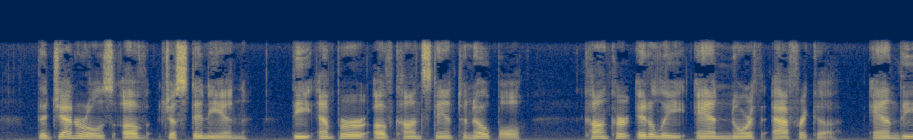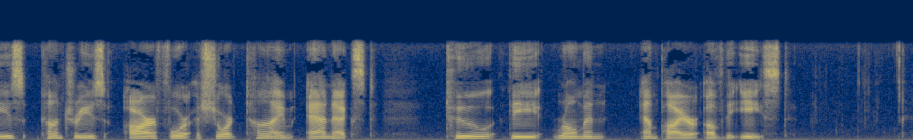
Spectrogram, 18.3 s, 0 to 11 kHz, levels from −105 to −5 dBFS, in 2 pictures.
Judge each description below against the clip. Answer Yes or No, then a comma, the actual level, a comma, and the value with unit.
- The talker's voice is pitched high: No, low, 135 Hz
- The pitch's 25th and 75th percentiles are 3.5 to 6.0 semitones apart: No, average, 2.7 semitones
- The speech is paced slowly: Yes, slow, 95 wpm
